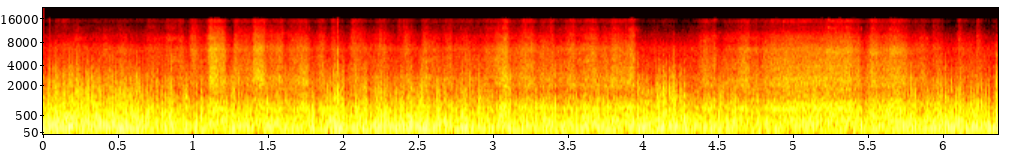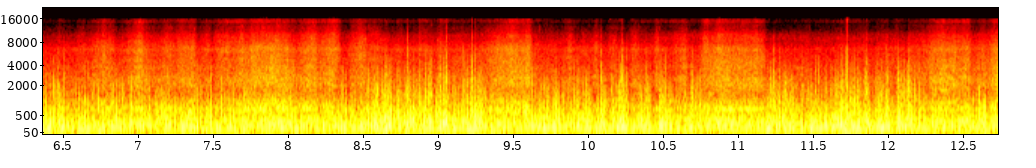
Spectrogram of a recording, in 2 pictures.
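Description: Wind rushing over the microphone at an open train window, over the steady rumble and rattle of a suburban electric local train running at speed on the rails.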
